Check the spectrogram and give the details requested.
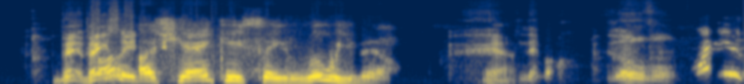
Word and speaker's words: Louisville: are very okay yeah that would with your pronunciation of Louisville oh Lou Louisville yeah I mean you basically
